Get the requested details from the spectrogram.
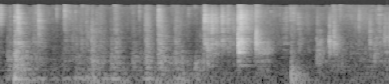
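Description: Metal parts knock and clatter.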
